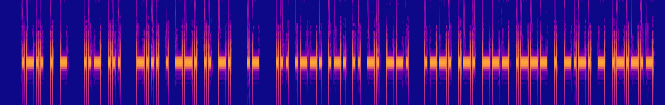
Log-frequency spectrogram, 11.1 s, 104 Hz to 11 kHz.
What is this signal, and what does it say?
Morse code, heard as a keyed tone, about 30 wpm, 700 Hz. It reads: LET US BEGIN A SPRING PROJECT.
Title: Sentences from Top 1400 Words 30wpm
